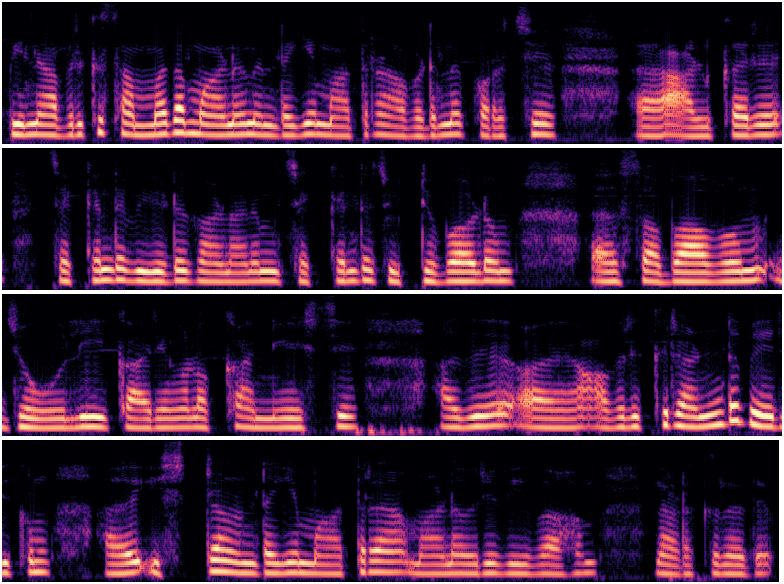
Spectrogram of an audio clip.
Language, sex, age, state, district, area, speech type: Malayalam, female, 30-45, Kerala, Wayanad, rural, spontaneous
